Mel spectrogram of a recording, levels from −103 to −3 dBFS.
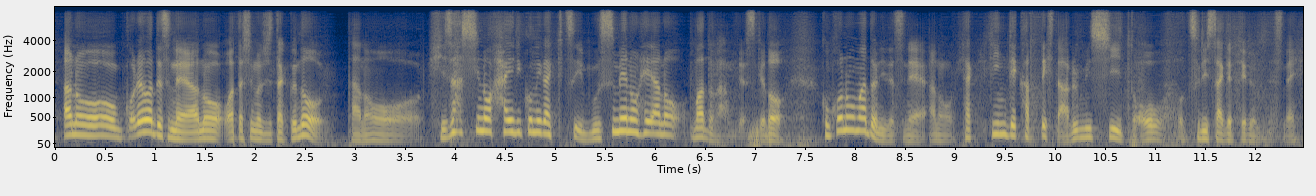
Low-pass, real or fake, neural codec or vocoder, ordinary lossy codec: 7.2 kHz; fake; codec, 16 kHz, about 1 kbps, DyCAST, with the encoder's durations; none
